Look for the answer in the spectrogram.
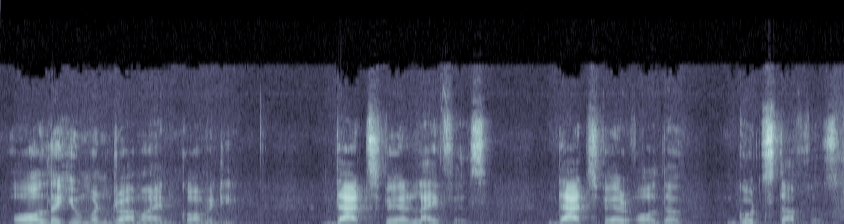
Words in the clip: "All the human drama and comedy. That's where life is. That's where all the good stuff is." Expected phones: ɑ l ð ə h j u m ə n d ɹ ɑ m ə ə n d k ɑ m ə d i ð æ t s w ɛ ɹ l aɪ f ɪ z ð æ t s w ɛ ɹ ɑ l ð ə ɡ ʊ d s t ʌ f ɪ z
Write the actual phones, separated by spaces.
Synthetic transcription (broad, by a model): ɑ l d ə h j u m ə n d ɹ ɑ m ə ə n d k ɑ m ə d i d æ t s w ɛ ɹ l aɪ f ɪ z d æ t s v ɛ ɹ ɑ l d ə ɡ ʊ d s t ʌ f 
